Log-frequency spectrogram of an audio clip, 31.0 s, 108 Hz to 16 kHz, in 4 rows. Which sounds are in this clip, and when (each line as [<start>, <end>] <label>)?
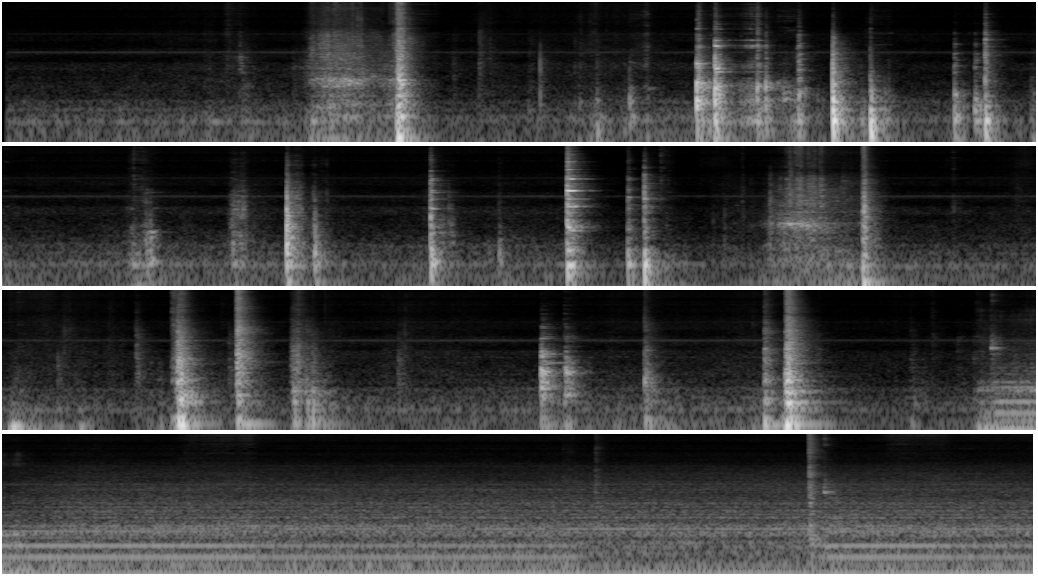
[2.27, 3.33] wardrobe or drawer
[4.68, 12.90] cutlery and dishes
[13.51, 14.52] wardrobe or drawer
[15.50, 16.27] footsteps
[16.70, 18.27] microwave
[19.44, 20.64] cutlery and dishes
[20.33, 21.83] microwave
[22.32, 31.00] microwave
